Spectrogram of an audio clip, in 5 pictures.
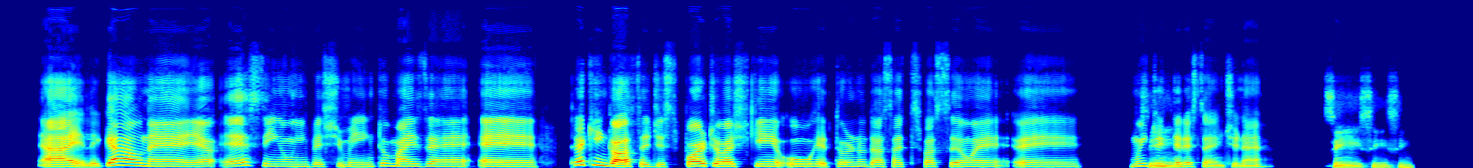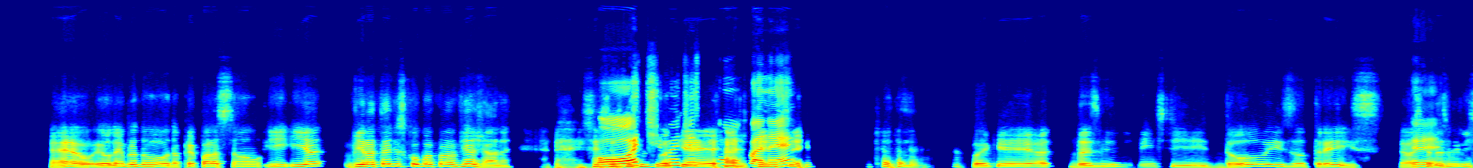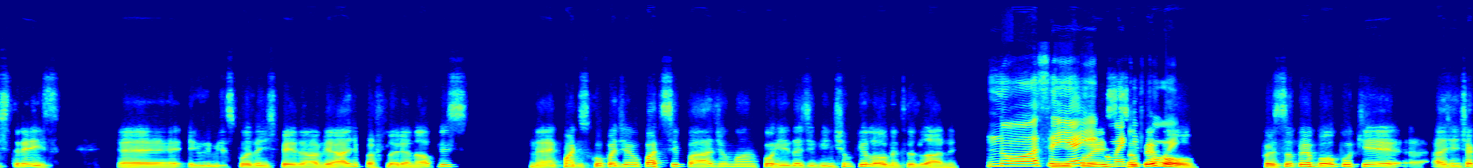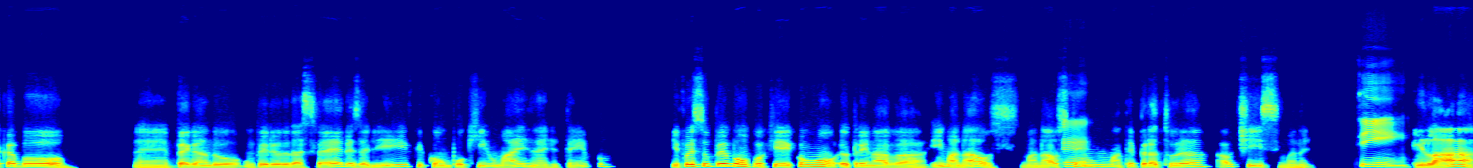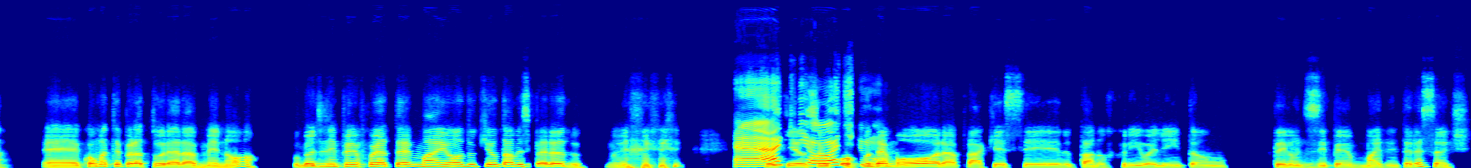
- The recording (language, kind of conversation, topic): Portuguese, podcast, Qual hobby te ajuda a desestressar nos fins de semana?
- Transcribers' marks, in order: other background noise; laugh; laugh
